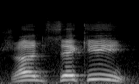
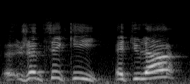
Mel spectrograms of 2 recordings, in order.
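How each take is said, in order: First: Slow, much louder commanding call; majestic old man calling. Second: Higher, louder unsure call; hesitant idiot calling. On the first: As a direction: summon the invisible servant like a lord. Old man calls his servant. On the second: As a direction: try the magic call timidly. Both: Acted.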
